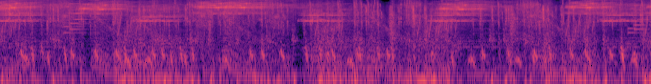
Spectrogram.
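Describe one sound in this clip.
Video game combat sounds clash and ring rapidly.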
